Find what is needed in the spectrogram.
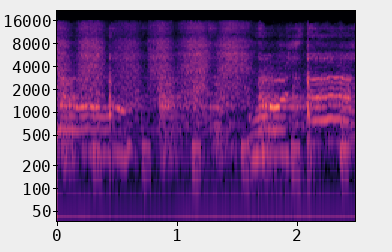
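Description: A song with singing plays over a stiff brush scrubbing a soapy wet carpet in repeated rubbing strokes.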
